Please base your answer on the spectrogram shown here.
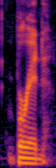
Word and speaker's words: Bride: how you pronounce it it is bread but we say bride but I'm just trying to be a jerk because Johnny's asking so it's bread best seat yeah what's what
